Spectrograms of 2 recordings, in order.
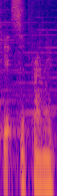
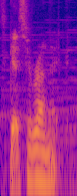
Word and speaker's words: schizophrenic: I think Doge is pretty much schizophrenic at this point. This is the most nons I don't know how to say the word. Schizoperic.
